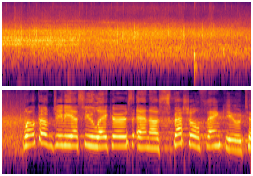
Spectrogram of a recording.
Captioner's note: cheering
